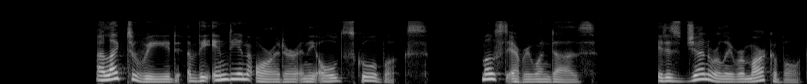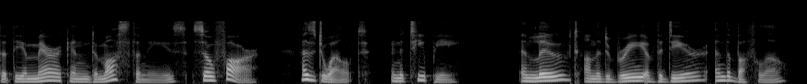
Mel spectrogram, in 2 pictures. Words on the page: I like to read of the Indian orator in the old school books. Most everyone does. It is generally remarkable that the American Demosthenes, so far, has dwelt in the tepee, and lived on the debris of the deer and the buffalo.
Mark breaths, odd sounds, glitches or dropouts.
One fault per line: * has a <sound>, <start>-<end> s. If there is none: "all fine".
all fine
